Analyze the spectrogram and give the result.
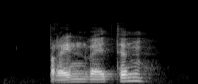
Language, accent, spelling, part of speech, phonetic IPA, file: German, Austria, Brennweiten, noun, [ˈbʁɛnˌvaɪ̯tn̩], De-at-Brennweiten.ogg
- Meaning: plural of Brennweite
